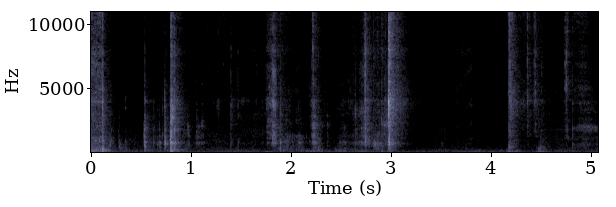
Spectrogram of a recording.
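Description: Scissors snipping through paper for a banner, several soft, crisp cuts in uneven bursts with pauses between, close by and quiet, no talking.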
